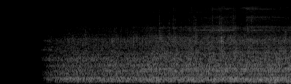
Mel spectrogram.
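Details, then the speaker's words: Desktop PC power supply and case fans: loud, steady rushing whir caused by excess dust and dirt on the case and PSU heatsinks/fans; fix is cleaning and lubricating with 3-in-1 oil. "se escucha bien el ruido que está haciendo la fuente verdad hacen un ruido como un poco fuerte los ventiladores y esto se debe al exceso de polvo de suciedad que tiene tanto el disipador de el case como el disipador de la fuente"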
